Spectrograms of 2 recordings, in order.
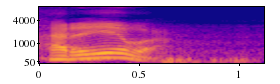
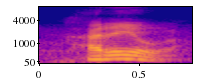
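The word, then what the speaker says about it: हरेऽव: हरेव, हरेव, मतलब अवग्रह का उच्चारण नहीं किया जाता है, इसको हरेव ऐसा उच्चारण करते हैं।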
